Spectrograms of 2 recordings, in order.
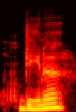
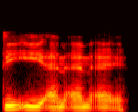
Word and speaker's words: Denna: I don't know how you're not pronouncing it correctly though, because it's Denna.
